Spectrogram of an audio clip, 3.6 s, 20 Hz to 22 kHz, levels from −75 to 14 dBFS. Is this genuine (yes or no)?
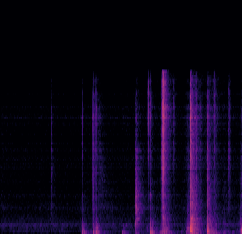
no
